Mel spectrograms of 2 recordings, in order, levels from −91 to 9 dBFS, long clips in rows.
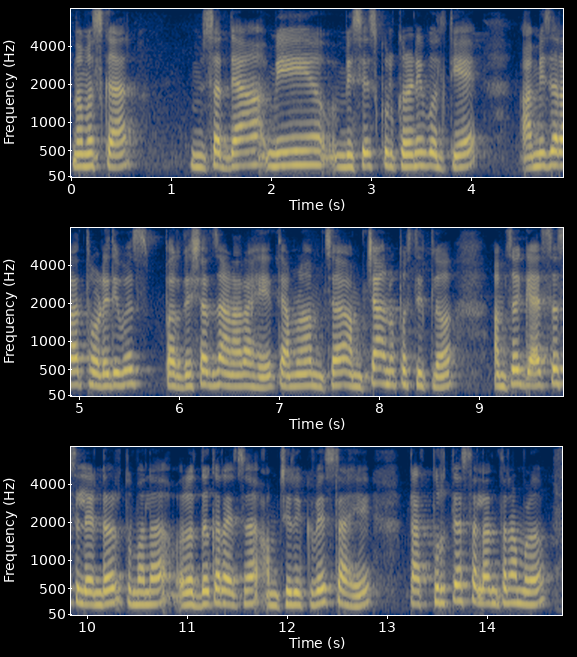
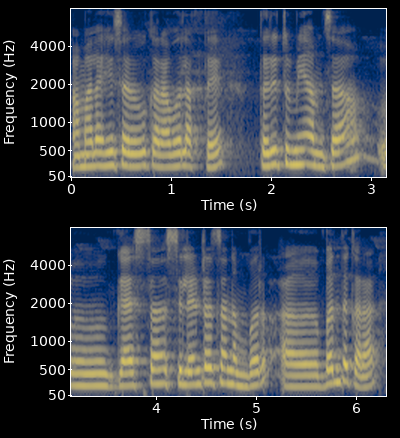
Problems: background sounds at intervals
